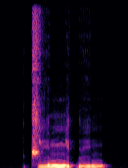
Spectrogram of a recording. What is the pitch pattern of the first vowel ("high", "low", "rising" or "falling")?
rising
